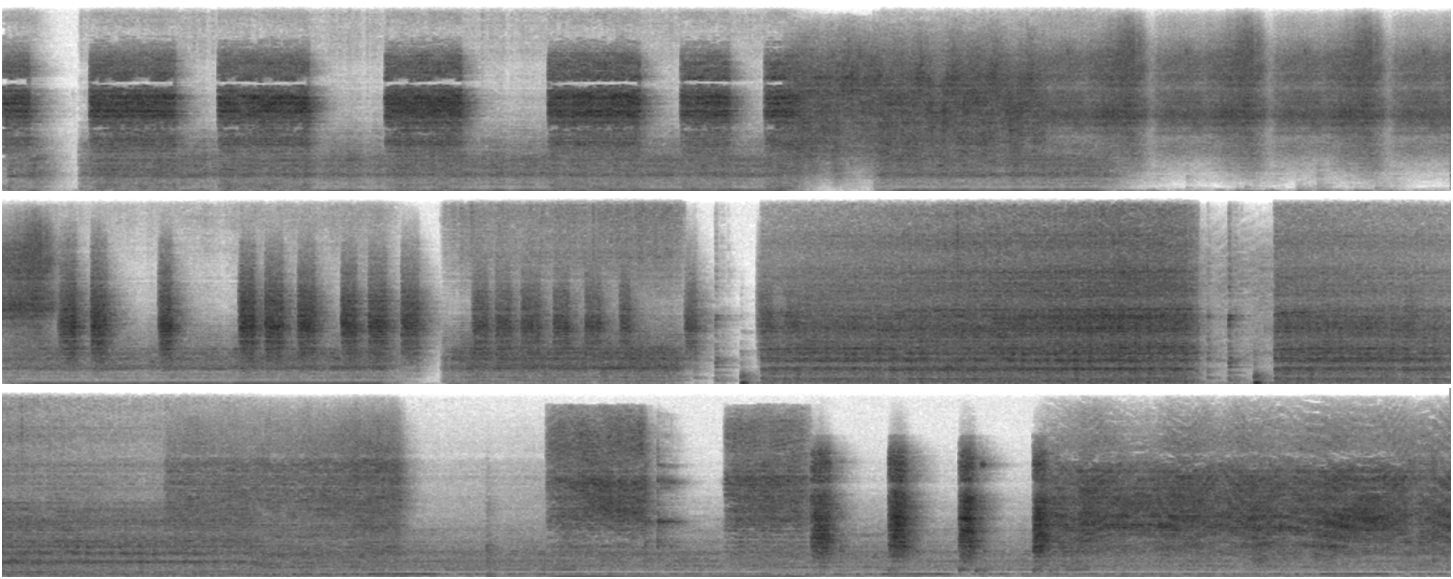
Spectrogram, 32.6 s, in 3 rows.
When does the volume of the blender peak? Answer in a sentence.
The loudest moment of the blender is at 19 seconds.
